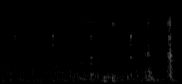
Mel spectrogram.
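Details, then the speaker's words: 2005 Chevy Cobalt that died while driving and won't restart, a day after a new battery: faint, even relay clicks about three a second. Hazards flash inside but not outside, dome light dead, windows partial. Starter turns the engine when jumped, but it won't start. "And the hazard lights flash within the vehicle, but not outside the vehicle."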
